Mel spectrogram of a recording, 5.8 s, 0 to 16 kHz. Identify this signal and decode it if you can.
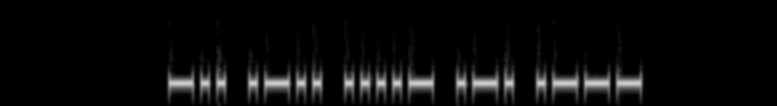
Morse code, heard as a keyed tone, about 20 wpm, 700 Hz. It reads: DL4RJ
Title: DXCC-100 Call Signs - 5 Characters - 20wpm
